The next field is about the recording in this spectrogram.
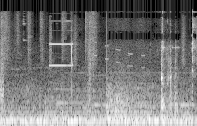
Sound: beeping

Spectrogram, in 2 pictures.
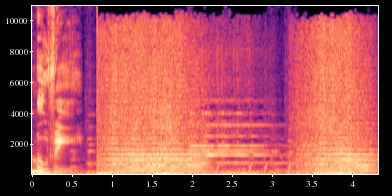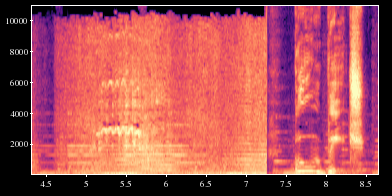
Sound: SFX: Crossy Road sound effects - Train, bells, neighing, horn

